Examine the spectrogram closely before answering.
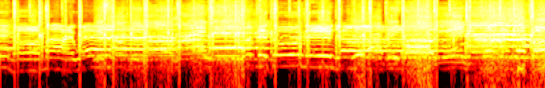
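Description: A crowd singing a chant-like song together, with hand clapping.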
